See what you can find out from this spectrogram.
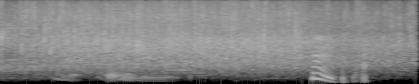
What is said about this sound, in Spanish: Date un aplauso.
